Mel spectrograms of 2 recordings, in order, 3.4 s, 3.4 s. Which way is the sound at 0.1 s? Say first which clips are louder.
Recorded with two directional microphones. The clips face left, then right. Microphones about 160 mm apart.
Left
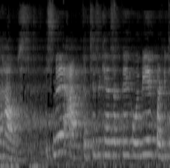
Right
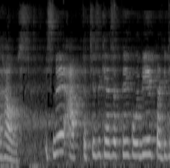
Right 4 dB; 50° right (ahead or behind).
